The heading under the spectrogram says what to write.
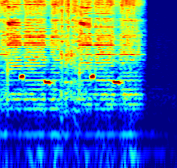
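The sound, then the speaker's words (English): A cuckoo clock sounds two high-then-low cuckoo calls over a steady, dense mechanical whirr, then everything cuts off abruptly into near silence. “Are you demonstrating that there's a haunted cuckoo clock near you?”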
